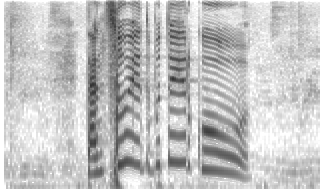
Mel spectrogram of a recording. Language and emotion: Russian, positive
